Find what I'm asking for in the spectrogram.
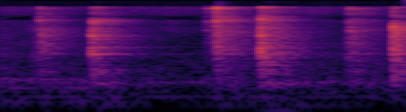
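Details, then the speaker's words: Makita marble saw, no disc, shaft stiff to turn and turned backward by hand: sharp dry unevenly spaced clicks, about five in under two seconds, like a bicycle freewheel; normal ratchet clicking for this saw. "ainda falei mais vó se você virar contrário ao contrário ela faz um barulho de catraca de bicicleta ó"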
